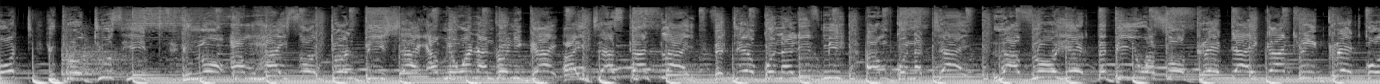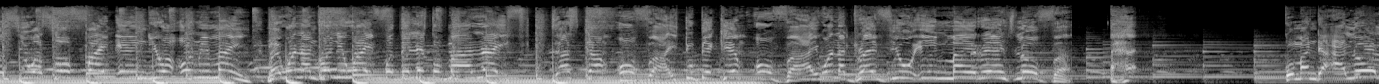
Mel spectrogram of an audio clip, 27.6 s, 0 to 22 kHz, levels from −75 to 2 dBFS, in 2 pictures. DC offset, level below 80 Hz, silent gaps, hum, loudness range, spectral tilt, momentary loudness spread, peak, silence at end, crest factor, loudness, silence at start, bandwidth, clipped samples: under 0.1%; -18 dBFS; none; none; 3 LU; -4.5 dB/octave; 5 LU; 0 dBFS; 0 s; 12 dB; -12 LUFS; 0 s; 16.5 kHz; under 0.1%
